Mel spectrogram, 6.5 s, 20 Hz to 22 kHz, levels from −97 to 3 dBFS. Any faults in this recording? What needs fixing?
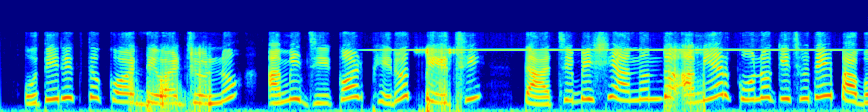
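Bit errors on an ADPCM link occur from 0.96 to 1.60 s, right after "অতিরিক্ত কর", then at 3.11 to 3.48 s and 4.98 to 5.30 s. Each flipped bit throws the decoder's step size and predictor off, so pops and rough bursts with brief level jumps linger. The error rate sounds like roughly one to two percent. Improving the radio or line link, or adding error protection, would prevent them.

A feedback whistle runs from 2.63 s to the end: a thin, steady 4.2 kHz tone about 20 dB below the speech, swelling and fading slowly in level. It is likely loudspeaker sound reaching the microphone with loop gain just short of runaway. Lowering playback gain or adding echo cancellation would prevent it.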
